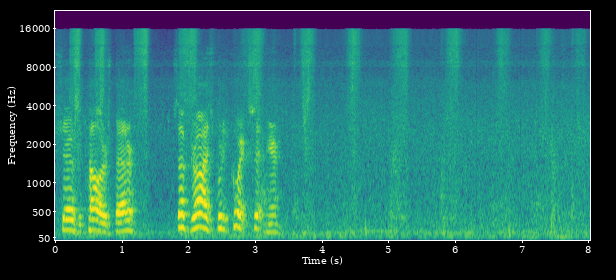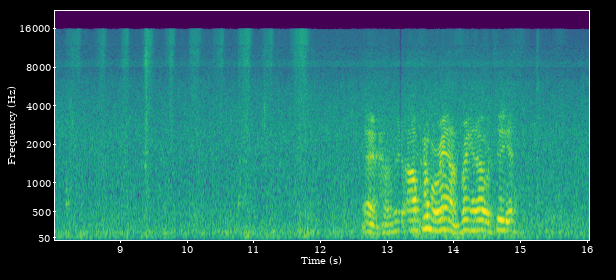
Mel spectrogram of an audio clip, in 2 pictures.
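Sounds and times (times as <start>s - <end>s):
brush sweeping sawdust off wood: 0.0s - 12.1s.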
